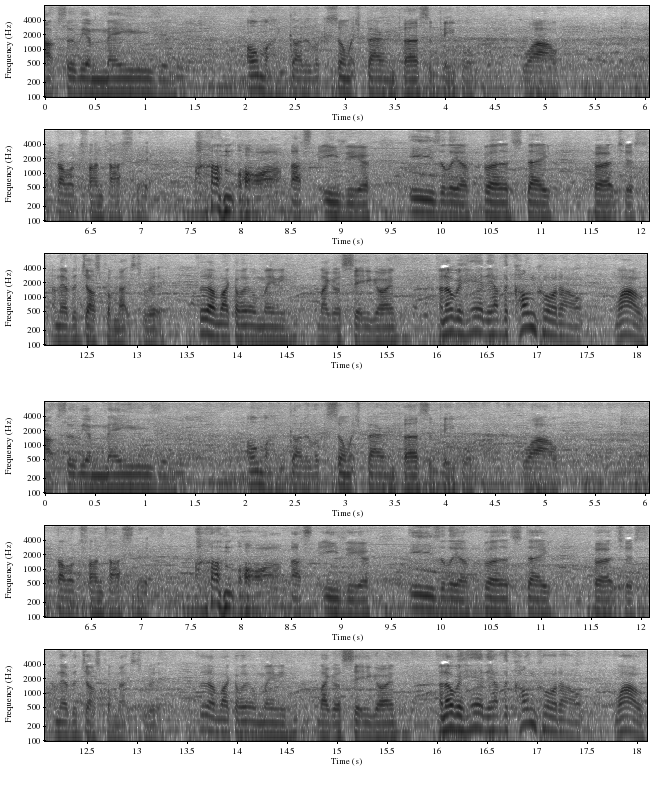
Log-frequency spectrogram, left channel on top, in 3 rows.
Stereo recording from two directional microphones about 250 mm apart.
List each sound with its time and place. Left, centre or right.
0.0 s speech: centre
2.0 s speech: centre
6.1 s speech: centre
